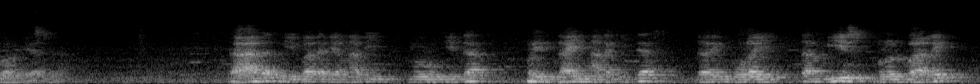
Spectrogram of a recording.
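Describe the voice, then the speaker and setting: A man's voice: medium pitch, slight background noise. A man teaching a casual religious study session, reciting Arabic lines and explaining them in everyday storytelling. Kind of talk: informal Islamic study sermon. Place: small prayer hall, echoey. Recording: echoey, distant, dull room recording.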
